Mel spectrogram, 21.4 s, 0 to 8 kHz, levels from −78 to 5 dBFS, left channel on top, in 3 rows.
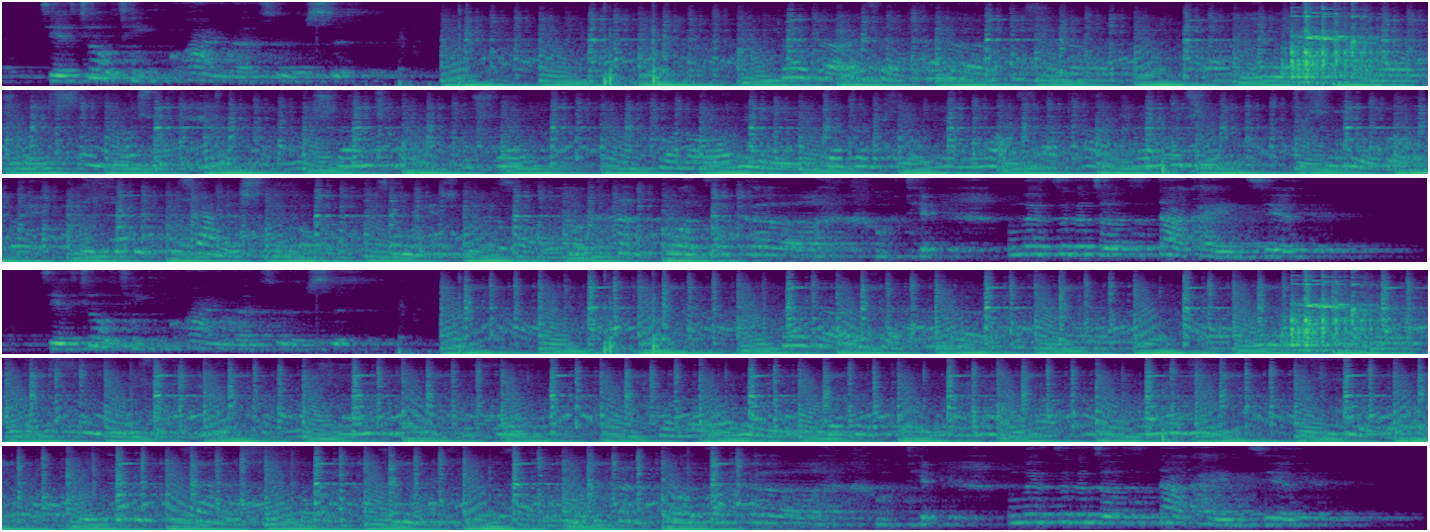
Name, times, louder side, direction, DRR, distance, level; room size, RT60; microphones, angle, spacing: voice 1, 0.2-1.8 14.1-14.2 14.6-15.2 16.3-16.4 16.7-20.7, left 1 dB, 30° left, -2 dB, 3.5 m, -32 dB
sound 1, 1.6-3.4 6.2-8.0 9.0-9.1 12.8-14.3, equal, ahead, 0.7 m, -28 dB
sound 2, 2.2-18.1, right 1 dB, 60° right, 1.8 m, -28 dB
voice 2, 3.9-5.6 6.0-14.9 15.2-17.3, left 1 dB, 80° left, 0 dB, 3.8 m, -33 dB
27.0 x 26.5 x 4.6 m, 1.2 s
head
